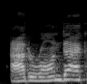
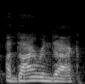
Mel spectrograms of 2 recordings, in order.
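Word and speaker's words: Adirondack: that we've got the I've always been iffy on how to pronounce this because I'm not from the USA but I think that's the adirondac mountains I think uh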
